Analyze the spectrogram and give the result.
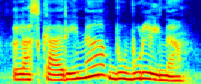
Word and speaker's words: Laskarina Bouboulina: The correct way to pronounce her name is Laskarina Bouboulina.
